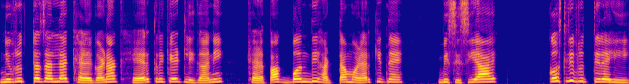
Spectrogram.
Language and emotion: Goan Konkani, disgusted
